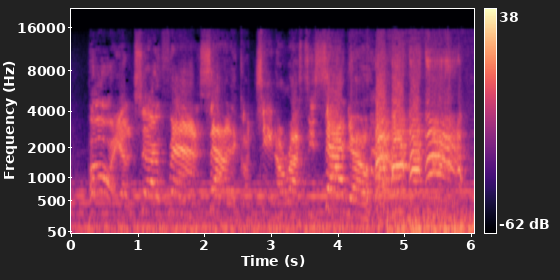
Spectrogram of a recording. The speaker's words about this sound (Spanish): Salió de su escondite y gritó a los cuatro vientos.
